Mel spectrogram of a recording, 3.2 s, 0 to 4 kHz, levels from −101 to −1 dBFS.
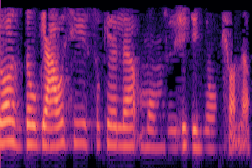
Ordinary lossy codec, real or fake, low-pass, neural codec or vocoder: MP3, 16 kbps; real; 3.6 kHz; none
